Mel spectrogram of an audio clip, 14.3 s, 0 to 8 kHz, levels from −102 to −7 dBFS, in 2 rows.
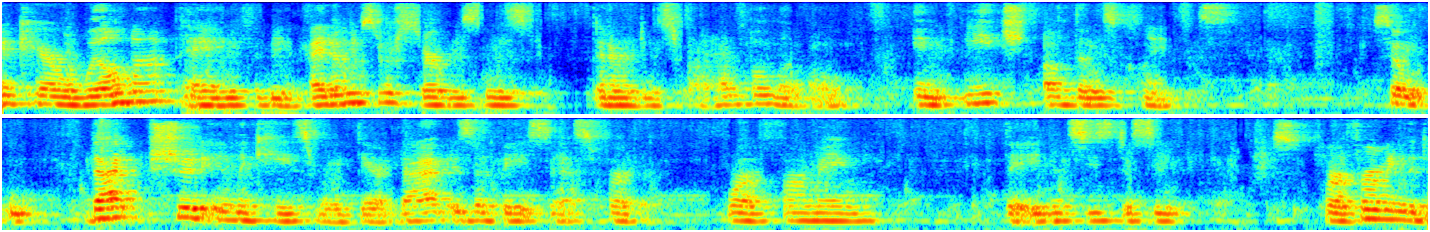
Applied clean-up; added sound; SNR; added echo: neural separator model SepFormer DNS4.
